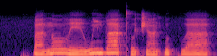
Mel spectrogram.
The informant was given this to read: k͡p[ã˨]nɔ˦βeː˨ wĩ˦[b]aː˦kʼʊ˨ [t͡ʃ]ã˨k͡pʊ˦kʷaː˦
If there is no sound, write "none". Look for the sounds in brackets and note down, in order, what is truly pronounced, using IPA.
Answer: a˨, b, t͡ʃ

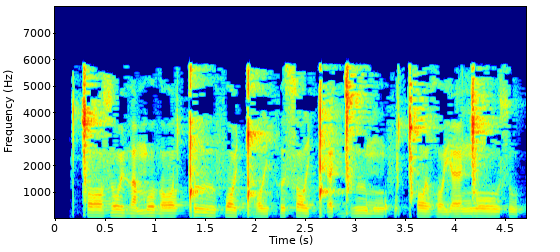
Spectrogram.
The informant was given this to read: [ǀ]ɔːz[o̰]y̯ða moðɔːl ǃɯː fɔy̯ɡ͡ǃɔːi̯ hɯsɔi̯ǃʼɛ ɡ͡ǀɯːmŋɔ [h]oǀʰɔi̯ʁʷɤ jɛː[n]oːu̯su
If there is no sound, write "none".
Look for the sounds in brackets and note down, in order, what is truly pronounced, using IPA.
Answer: ǀ, o, f, ŋ͡ǀ

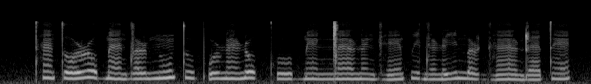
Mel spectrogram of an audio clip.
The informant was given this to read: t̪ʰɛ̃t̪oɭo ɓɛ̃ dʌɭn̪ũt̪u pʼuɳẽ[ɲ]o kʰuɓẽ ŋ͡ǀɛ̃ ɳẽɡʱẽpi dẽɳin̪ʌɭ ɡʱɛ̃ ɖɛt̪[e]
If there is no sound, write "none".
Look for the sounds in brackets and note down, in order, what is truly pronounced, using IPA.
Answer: ɳ, ẽ

